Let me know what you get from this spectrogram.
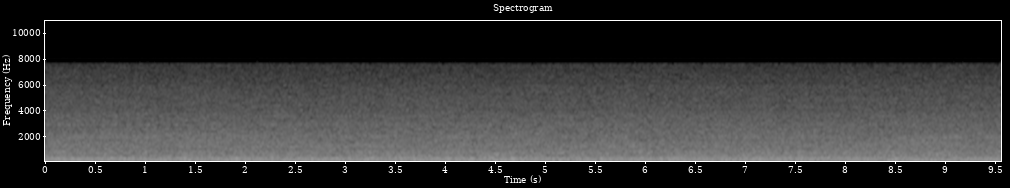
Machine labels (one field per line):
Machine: fan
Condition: abnormal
